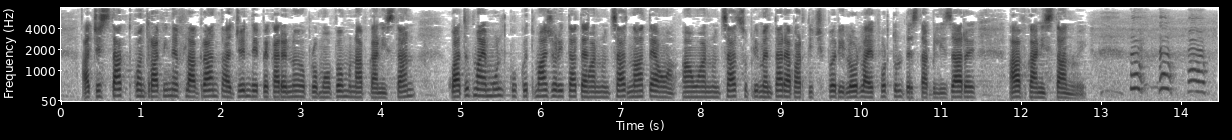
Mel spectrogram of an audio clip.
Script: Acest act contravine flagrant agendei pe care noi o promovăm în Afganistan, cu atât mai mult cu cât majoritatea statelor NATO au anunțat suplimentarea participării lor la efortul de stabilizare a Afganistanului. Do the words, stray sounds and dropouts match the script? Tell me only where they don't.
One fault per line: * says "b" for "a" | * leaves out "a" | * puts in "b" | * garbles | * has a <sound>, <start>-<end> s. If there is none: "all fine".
* says "anunțat" for "statelor"
* has a laugh, 13.0-14.4 s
